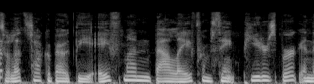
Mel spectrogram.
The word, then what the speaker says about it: Eifman: Now, we don't have a lot of time left, so let's talk about the Eifmann Ballet from St.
